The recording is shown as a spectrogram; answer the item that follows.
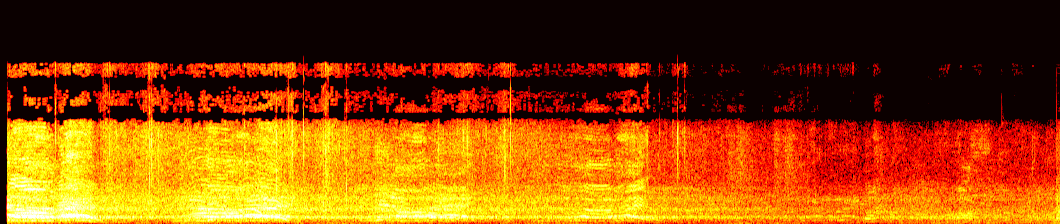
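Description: Large football stadium crowd shouting and calling out, loudest in the first few seconds, then settling into quieter, steady crowd noise in the second half.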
